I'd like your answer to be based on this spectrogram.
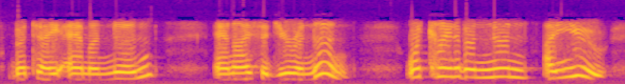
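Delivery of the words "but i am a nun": slow, thick, strong, put-on French accent. Retelling what a woman dressed as a nun replied: strong french accent. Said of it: "she said to me with a very strong French accent".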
